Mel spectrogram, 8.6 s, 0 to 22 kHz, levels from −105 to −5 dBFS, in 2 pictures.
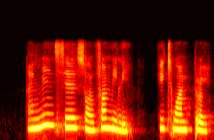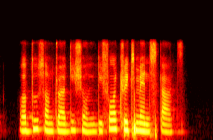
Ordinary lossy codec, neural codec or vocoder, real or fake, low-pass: Opus, 16 kbps; codec, 32 kHz, 1.9 kbps, SNAC; fake; 7.2 kHz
